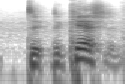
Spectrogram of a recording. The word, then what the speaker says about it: Takeshita: Takeshita, thank you.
